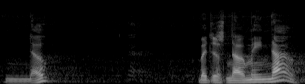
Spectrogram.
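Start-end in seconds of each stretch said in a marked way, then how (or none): 0.1-0.5 a clipped, much softer and lower no; sulky quiet no. Pretend. Wife sulking at her husband, low quiet no. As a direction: drop it low and quiet, shutting him out. Wife's sulky one-word answer.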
